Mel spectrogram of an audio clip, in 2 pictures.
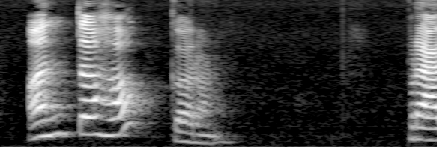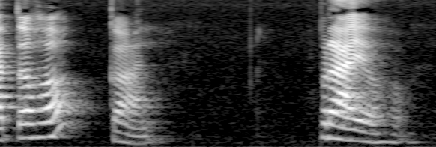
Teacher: जो 2 बिंदी लगाई जाती है ऊपर नीचे अक्षर के बाजू में, उसे विसर्ग कहते हैं। और जो ये विसर्ग है उसका उच्चारण ह किया जाता है।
